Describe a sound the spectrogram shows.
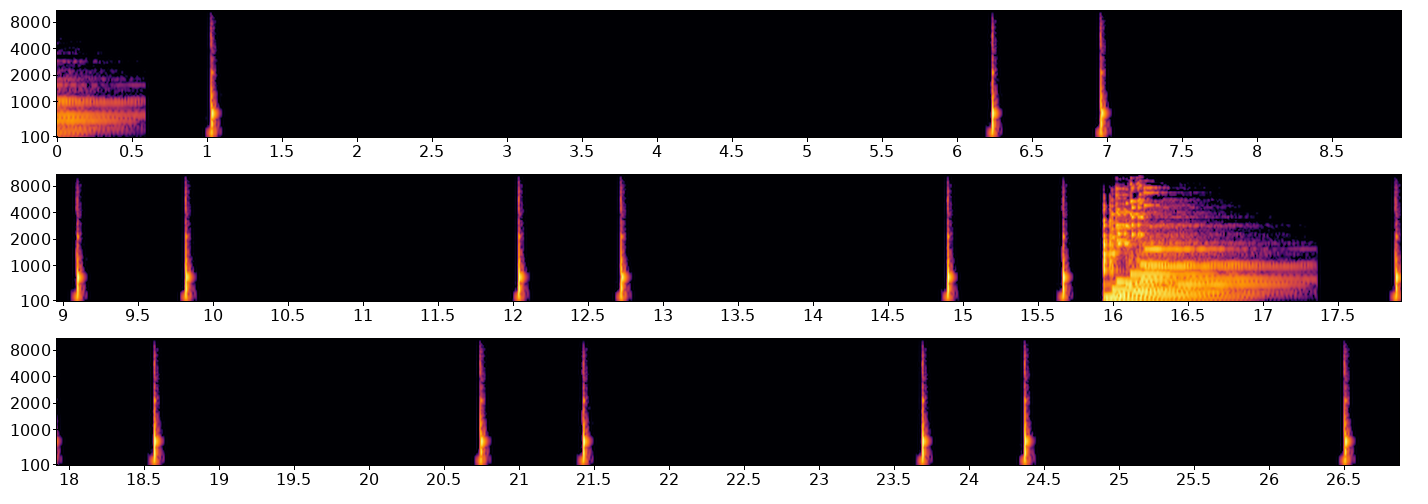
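Short soft clicks sound as game balls are picked up and dropped.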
